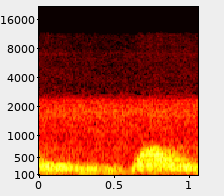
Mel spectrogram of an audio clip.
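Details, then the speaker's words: Penile color Doppler of a diabetic man with long-standing severe erectile dysfunction, after intracavernosal Trimix injection: soft, muffled whoosh with one faint pulsing swell; weak arterial flow, 8.7 measured where 35 is expected. "doppler filminde kan akımını görüyoruz Tabii zayıf atıyor"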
